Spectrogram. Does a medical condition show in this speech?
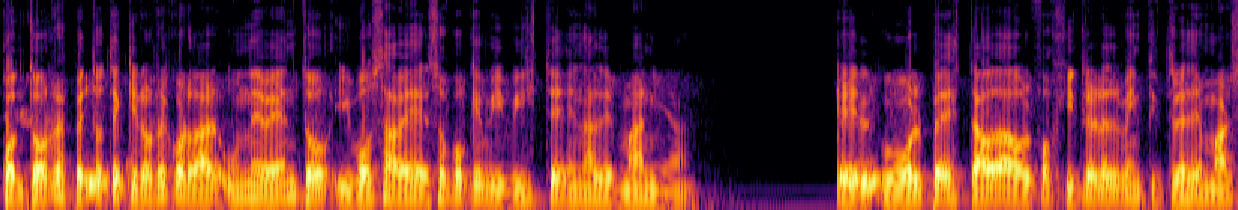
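No.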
